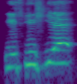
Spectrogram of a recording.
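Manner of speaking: ordinary talk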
